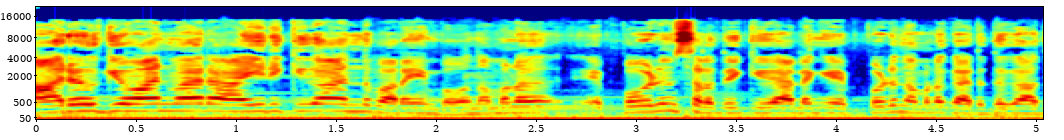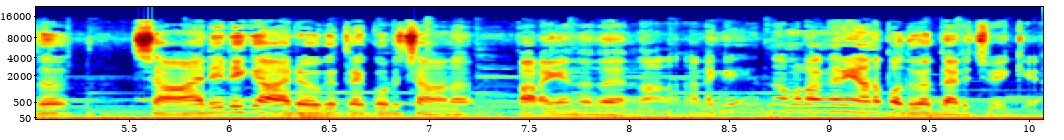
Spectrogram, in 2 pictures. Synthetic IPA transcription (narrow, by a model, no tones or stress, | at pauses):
aːɾo̞ːɡjɐʋaːnmaːɾaːjiɾikʲːuɣɐe̞nːɨpɐrɐjumbo̞ːnɐmːɐɭ | e̞pːo̞ːɻumɕrɐd̪ʱːikʲːuɣɐːlːe̞ŋɡile̞pːo̞ːɻumnɐmːɐɭkɐɾut̪ːuɣɐːðɨ | ɕaːɾiːɾiɣɐaːɾo̞ːɡjɐt̪̬ːe̞kːurit͡ɕːaːɳɨ | pɐrɐjunːɐðɨe̞nːa̰ːɳɨ̰ʔɐ̰lːe̞ŋɡilnɐmːɐɭɐŋːɐnejaːɳɨpoðuɣɐd̪ʱɐɾit͡ɕːuʋekʲːṵɐ̰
